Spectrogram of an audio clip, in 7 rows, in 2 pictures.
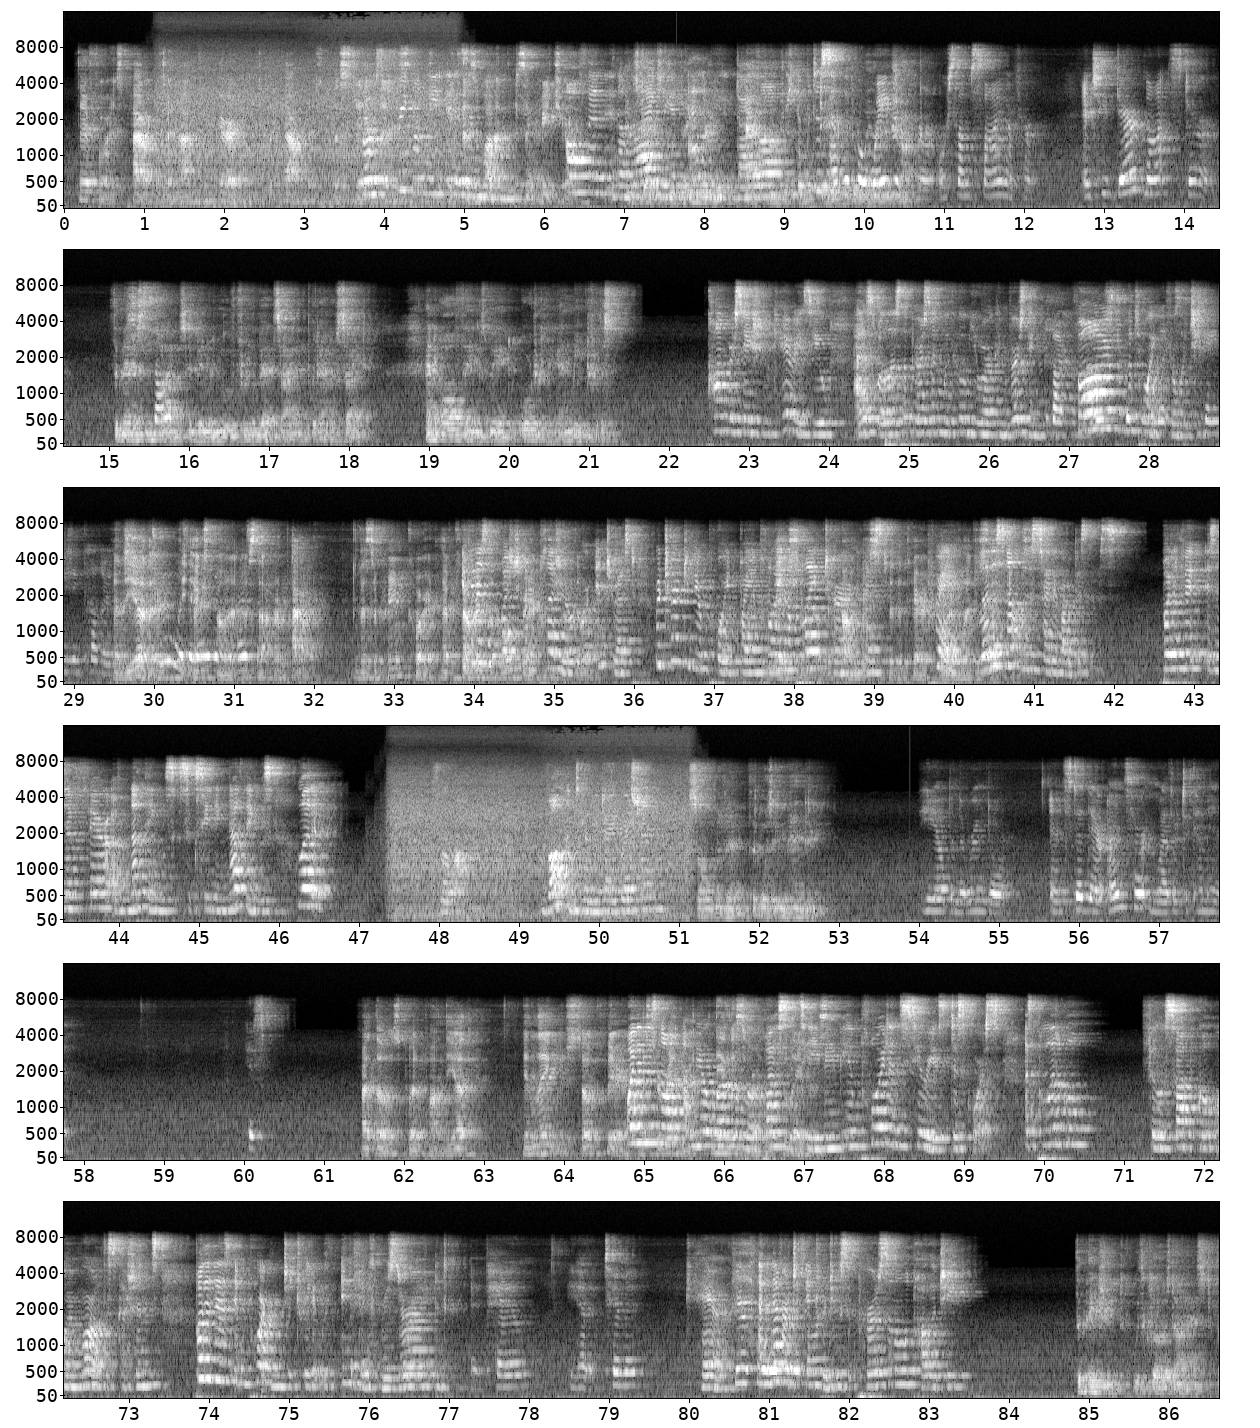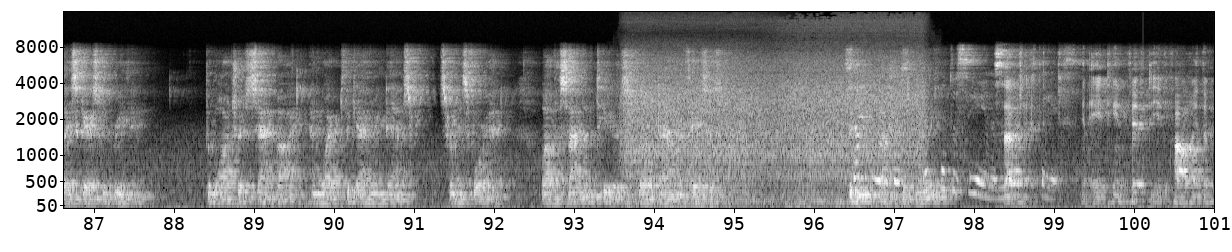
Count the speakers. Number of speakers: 4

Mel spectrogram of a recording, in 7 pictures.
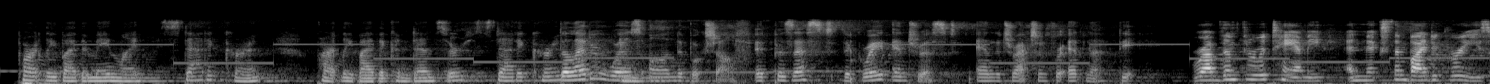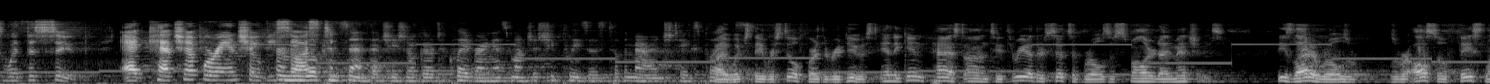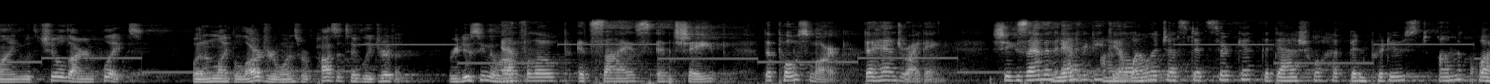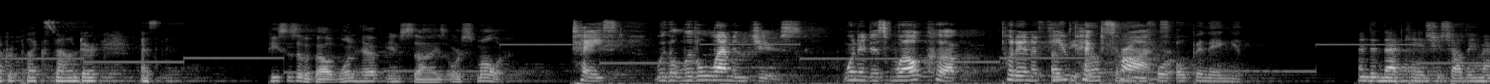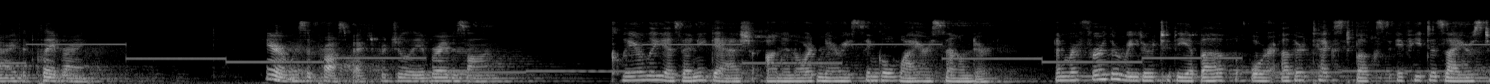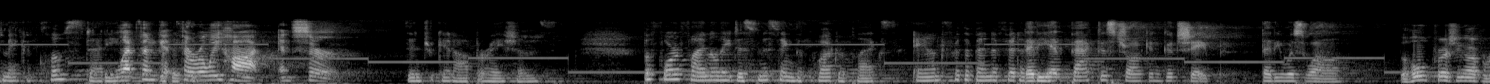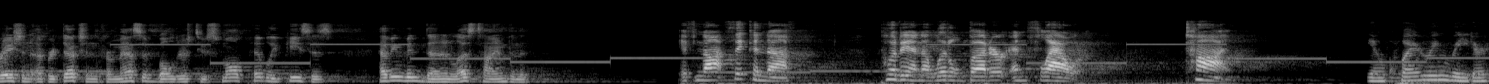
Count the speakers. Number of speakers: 5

